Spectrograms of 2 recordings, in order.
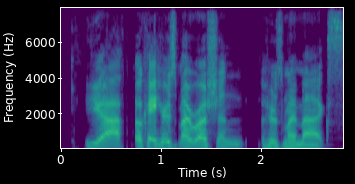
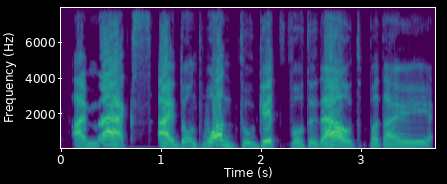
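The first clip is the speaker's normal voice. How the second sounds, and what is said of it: Put-on Russian accent. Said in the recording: “I cannot do a Russian accent. You have to do it.”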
